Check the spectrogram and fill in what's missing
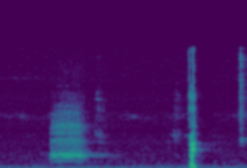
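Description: A barn owl gives one brief, harsh, rasping screech lasting about a third of a second, followed by a single sharp knock.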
